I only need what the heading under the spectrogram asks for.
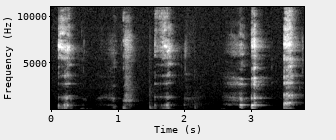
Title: Gurgle Burps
